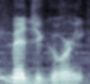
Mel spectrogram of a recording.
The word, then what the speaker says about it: Medjugorje: A friend of, how do you say it? – Medjugorje. – Medjugorje? Yep. Is that how it's said? – I think that's right.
